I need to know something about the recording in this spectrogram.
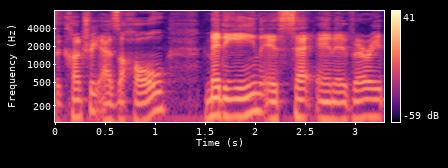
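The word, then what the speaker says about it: Medellín: It's spelled M-E-D-E-L-L-I-N. I guess if you just spelled or pronounced it phonetically, it would sound like Medellin, but with the accent, it's Medellin.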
